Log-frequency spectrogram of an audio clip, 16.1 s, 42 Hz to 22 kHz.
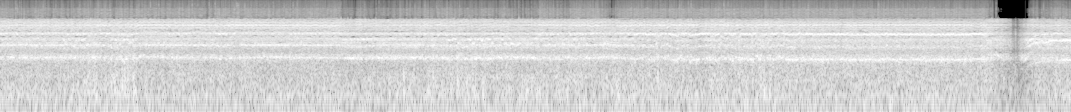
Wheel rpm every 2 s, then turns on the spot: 230, 230, 230, 230, 230, 200, 200, 130.
none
